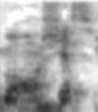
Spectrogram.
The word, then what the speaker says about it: Morangiès: on dit de Morangias, je crois. C'est Morangias en réalité. – Ouais, c'est ça, c'est Morangiès. Bah, ça, bah, ça s'écrit Morangiès, c'est ça, hein, ouais. – Ouais, c'est dans le pacte des loups qui disent euh, Morangias. – Ouais, c'est ça, mais c'est Morangias en vrai.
